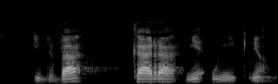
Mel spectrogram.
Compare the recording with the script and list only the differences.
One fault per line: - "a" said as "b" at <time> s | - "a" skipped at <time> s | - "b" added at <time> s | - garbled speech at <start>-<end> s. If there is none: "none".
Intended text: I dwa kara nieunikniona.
none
